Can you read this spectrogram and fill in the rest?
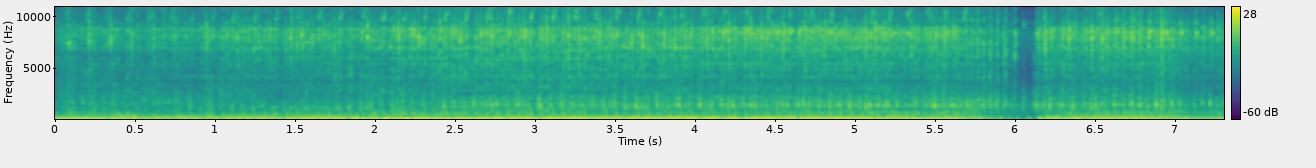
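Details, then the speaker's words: Honda CB250 bobber twin, stone cold, no choke fitted, jetting near right: lumpy idle about four beats a second with sharp pops; backfiring at idle, both cylinders firing, owner wonders if timing is off or it needs warming. "Like it's out of time. Why would it backfire so much? Both cylinders are firing."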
